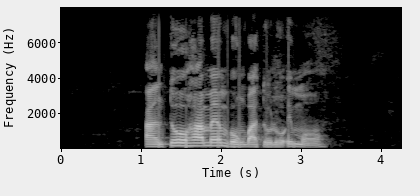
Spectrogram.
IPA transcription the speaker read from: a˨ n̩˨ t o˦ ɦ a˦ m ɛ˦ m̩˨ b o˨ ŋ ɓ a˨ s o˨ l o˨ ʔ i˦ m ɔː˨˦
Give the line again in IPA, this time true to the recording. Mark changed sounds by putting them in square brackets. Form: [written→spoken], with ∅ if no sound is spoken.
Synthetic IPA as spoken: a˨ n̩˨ t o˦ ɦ a˦ m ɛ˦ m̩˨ b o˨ ŋ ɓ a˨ [s→t] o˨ l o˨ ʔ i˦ m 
